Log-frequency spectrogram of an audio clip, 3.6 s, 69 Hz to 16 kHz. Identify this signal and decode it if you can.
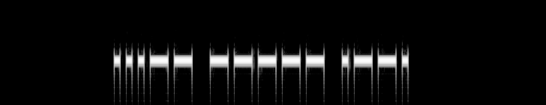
Morse code, heard as a keyed tone, about 31 wpm, 700 Hz. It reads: 30P
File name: Speed-Racing - Three Letter-Number Combinations - 25wpm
